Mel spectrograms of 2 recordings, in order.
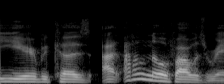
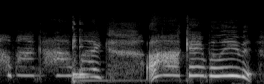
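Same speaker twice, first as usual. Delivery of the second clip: much higher, fast, squealing mom voice; excited mom. Retold or imitated. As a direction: gush like a starstruck mother. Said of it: "So she's tripping".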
